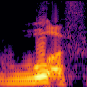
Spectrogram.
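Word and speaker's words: WOF: called warmed-over flavor but they pronounce it woof right like the wet dog here well who can guess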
